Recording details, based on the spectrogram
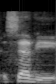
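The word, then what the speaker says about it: Sevii: It's described as saying this digital exclusive and contains the Sevi is how I always pronounce Sevi Sevi.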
